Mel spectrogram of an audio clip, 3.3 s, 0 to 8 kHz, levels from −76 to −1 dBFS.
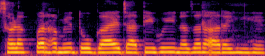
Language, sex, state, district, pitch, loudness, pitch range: Hindi, female, Madhya Pradesh, Bhopal, 220 Hz, -14 LUFS, 210-225 Hz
